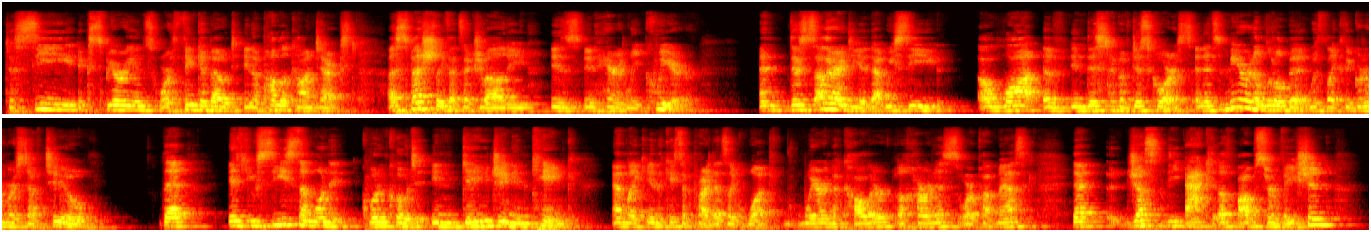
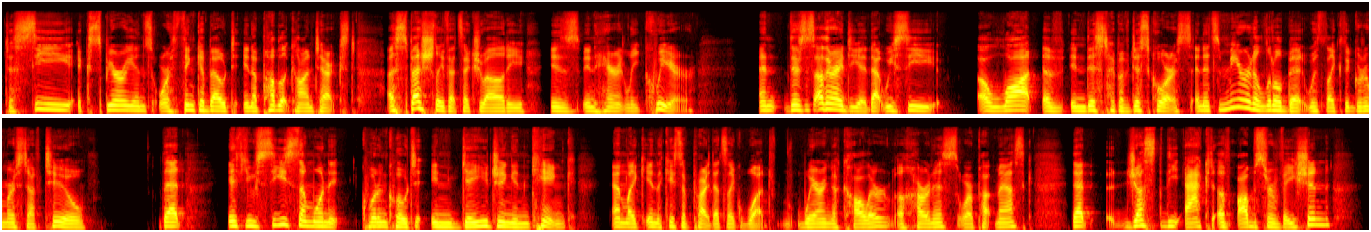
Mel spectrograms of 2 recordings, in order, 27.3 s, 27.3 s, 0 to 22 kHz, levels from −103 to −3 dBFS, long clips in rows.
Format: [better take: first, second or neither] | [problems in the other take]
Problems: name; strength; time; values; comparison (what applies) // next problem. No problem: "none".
second | off-mic speech; far // room echo; slight; dies away in 0.4 s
